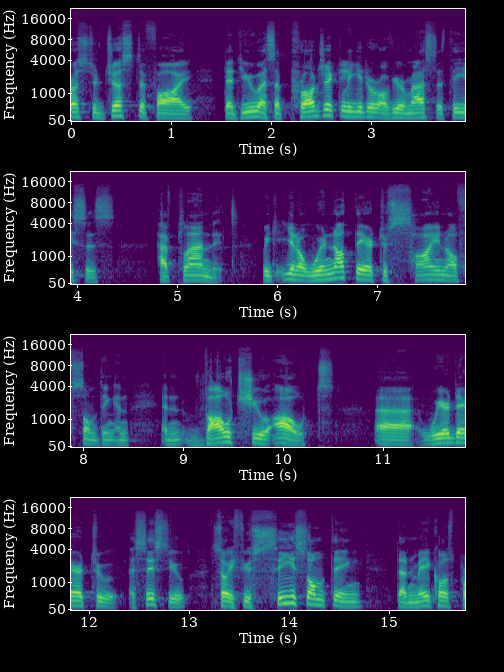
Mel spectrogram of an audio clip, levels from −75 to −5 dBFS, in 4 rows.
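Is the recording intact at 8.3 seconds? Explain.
Yes, the audio at 8.3 seconds is intact, with no dropout, click, distortion or other fault at that moment.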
